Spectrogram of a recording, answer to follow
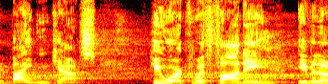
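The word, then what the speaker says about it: Fani: not legit they're Biden counts he worked with fonnie even though it's spelled Fanny f a n i fny how about that one how about that one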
